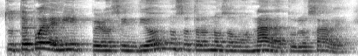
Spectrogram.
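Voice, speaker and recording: A woman's voice: mid-range voice, moderate pace, roomy sound. A woman preaching a sermon in a church, earnest and pleading, acting out the voices she quotes. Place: church hall.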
